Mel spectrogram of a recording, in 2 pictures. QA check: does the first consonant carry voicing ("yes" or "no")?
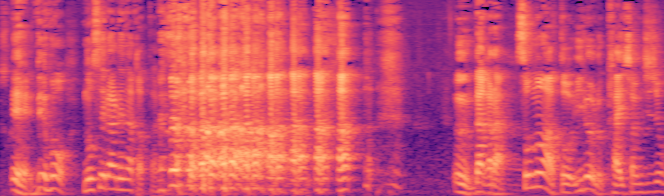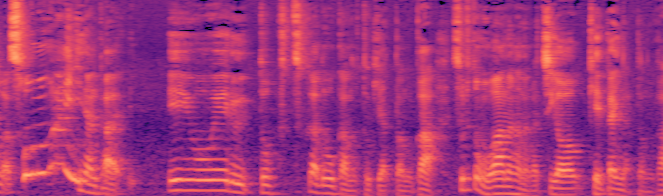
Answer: yes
